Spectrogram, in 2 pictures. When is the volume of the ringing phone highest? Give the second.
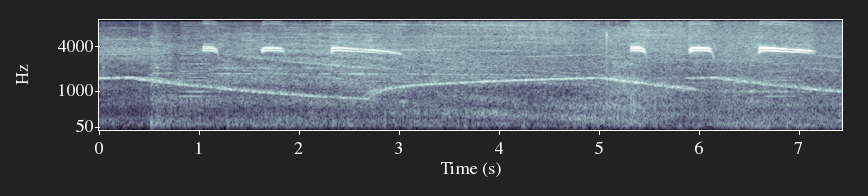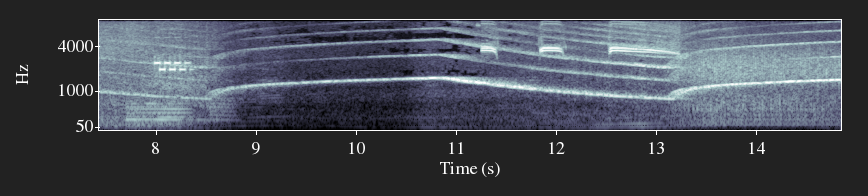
8 s.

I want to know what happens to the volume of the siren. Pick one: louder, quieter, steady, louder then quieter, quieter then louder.
louder.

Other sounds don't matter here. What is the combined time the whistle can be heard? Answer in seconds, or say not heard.
6 s.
